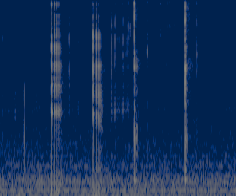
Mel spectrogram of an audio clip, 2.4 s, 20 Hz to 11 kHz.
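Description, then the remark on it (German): A gimbal stabilizer's power-on tone as it is switched on, its battery at 19%: four short, bright chirps in an uneven sequence, the first two fuller and buzzier, the last two sharp clicks, with no talking. “Ja, das ist der Ton. Das ist immer so, es ist nicht kaputt oder so.”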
